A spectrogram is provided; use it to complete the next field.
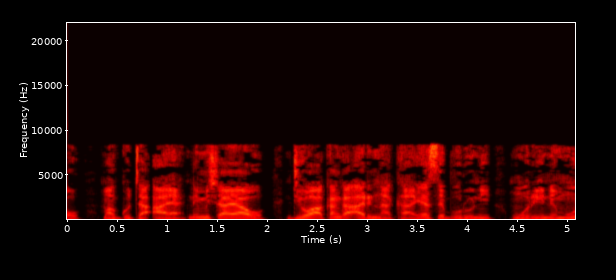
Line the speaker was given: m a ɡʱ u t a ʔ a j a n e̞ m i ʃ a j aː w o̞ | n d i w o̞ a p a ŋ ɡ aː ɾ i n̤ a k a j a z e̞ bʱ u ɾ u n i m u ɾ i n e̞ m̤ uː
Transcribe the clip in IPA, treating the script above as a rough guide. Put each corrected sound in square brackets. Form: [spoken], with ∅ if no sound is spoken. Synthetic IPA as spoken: m a ɡʱ u t a ʔ a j a n e̞ m i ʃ a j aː w o̞ | n d i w o̞ a [k] a ŋ ɡ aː ɾ i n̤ a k a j a z e̞ bʱ u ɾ u n i m u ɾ i n e̞ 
